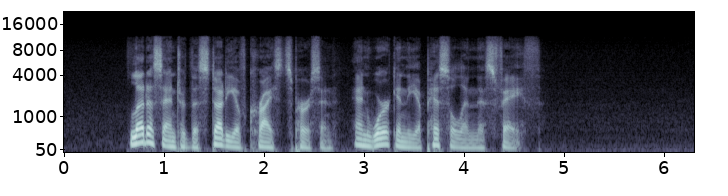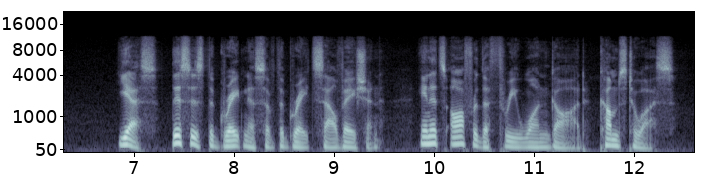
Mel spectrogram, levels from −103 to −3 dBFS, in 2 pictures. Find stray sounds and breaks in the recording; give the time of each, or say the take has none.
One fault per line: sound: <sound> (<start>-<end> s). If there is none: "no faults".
no faults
